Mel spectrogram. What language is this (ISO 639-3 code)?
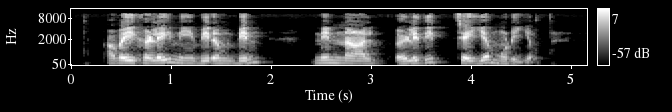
tam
